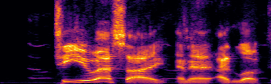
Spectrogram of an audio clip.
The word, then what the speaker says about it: Tusi: Everyone's saying it potentially is is called um Tusi, TU SI, and I looked, it's how you pronounce it, Tusi.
